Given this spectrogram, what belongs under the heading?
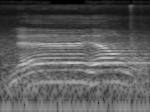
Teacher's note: Ra mati sebelumnya baris di atas, maka kena tebal ra itu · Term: ra yang mati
